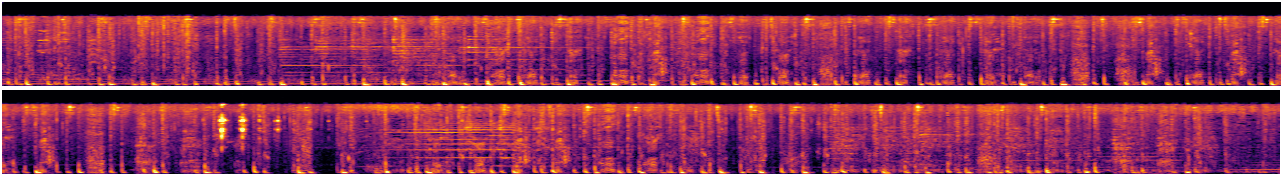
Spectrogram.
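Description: Horse hooves clip-clop steadily in a Red Dead Redemption ride, a continuous rhythmic trot over faint game music and ambience, with a brief whinny partway through.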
